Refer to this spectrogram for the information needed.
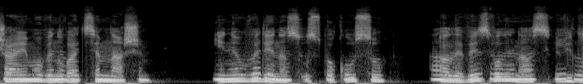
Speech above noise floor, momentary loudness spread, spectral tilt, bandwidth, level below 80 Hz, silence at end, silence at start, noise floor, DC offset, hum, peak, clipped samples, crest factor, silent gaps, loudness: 43 dB; 8 LU; -6 dB/octave; 12 kHz; -54 dBFS; 0 s; 0 s; -57 dBFS; 1%; none; -2 dBFS; under 0.1%; 12 dB; none; -16 LUFS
